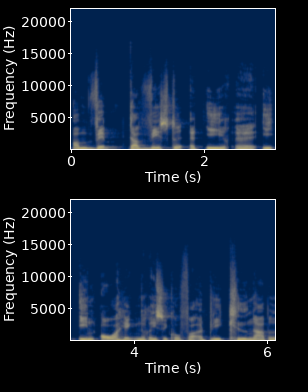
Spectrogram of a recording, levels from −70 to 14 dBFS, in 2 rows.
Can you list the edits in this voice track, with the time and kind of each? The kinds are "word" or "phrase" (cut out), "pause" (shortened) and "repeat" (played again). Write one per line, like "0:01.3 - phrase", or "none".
0:02.0 - phrase
0:02.3 - word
